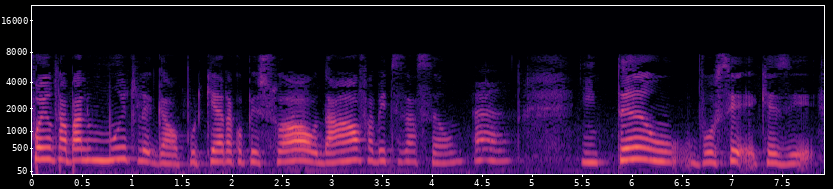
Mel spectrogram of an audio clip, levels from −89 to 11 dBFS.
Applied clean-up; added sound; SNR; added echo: none; none; none; none.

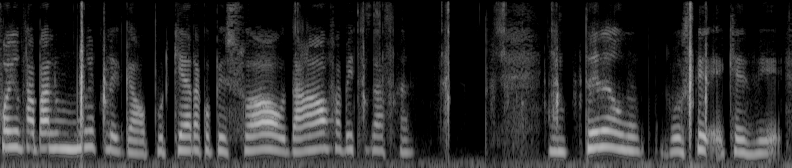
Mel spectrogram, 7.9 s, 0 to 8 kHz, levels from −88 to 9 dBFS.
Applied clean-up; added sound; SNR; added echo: neural diffusion model UNIVERSE++.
